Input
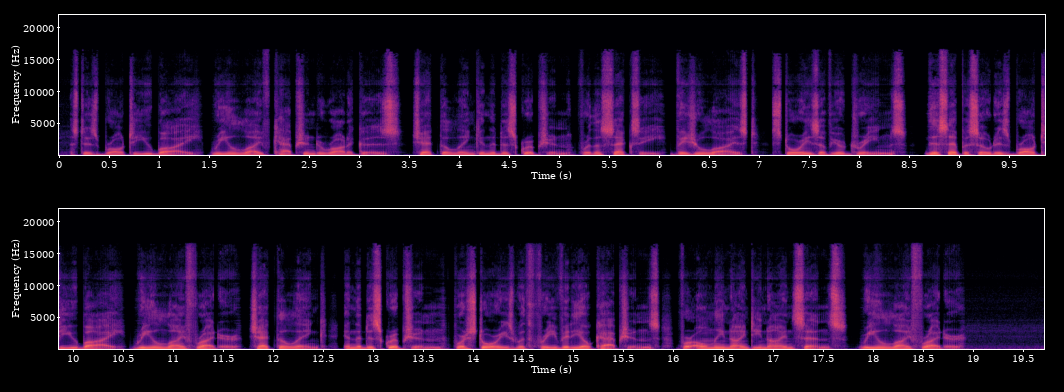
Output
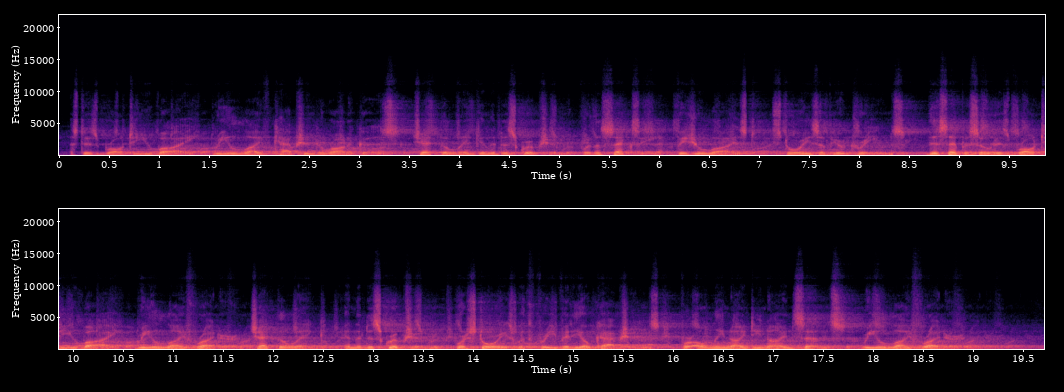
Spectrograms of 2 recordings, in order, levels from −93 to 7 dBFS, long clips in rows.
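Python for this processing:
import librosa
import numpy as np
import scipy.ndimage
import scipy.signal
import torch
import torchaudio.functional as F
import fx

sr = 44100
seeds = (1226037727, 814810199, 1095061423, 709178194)

y = scipy.signal.sosfilt(scipy.signal.butter(2, 3900.0, 'lowpass', fs=sr, output='sos'), x)
y = fx.high_shelf(y, sr, hz=3000.0, db=-8.5)
y = y + 0.54 * np.pad(y, (int(5.7 * sr / 1000.0), 0))[:len(y)]
y = fx.echo_feedback(y, sr, ms=408, feedback_pct=44, wet_db=-12.5)
y = fx.rev_freeverb(y, sr, rt60_s=3.2, hf_ratio=0.55, predelay_ms=25, drr_db=9.0)
y = F.gain(torch.from_numpy(y), 8.0).numpy()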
